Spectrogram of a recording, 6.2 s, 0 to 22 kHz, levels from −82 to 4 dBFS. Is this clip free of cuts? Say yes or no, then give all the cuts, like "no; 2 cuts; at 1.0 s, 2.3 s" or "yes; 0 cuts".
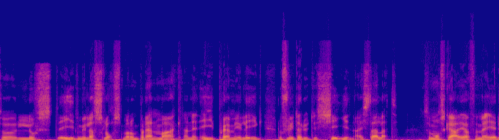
no; 2 cuts; at 0.9 s, 1.7 s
